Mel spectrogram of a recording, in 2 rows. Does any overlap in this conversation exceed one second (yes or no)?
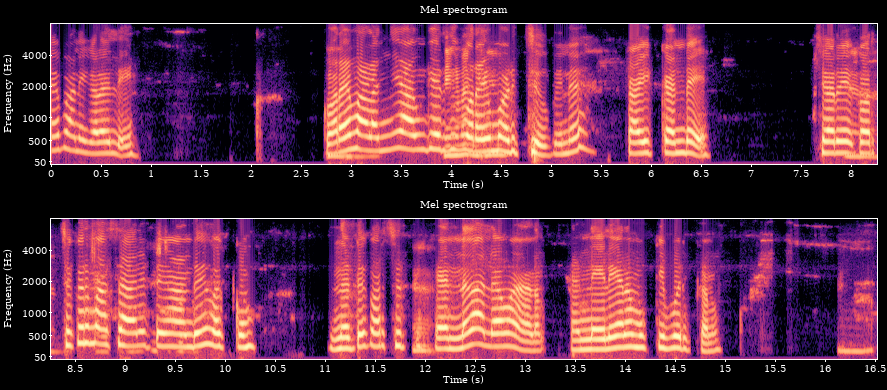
yes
